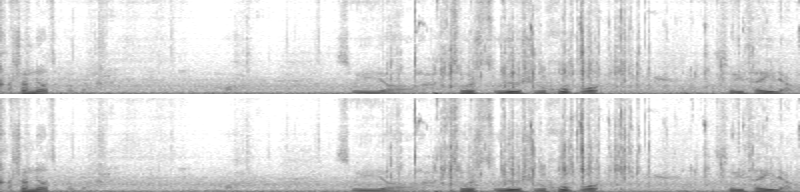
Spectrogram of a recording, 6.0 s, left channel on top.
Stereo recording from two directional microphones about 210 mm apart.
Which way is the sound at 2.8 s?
30° left (ahead or behind).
